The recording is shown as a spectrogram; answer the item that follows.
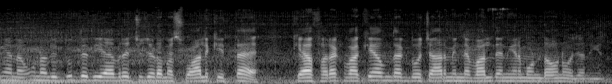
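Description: Men talking in conversation, with a steady low mechanical hum underneath that is strongest in the first couple of seconds.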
